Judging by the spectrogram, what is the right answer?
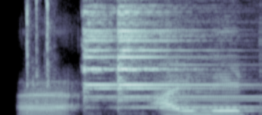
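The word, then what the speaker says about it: islet: और ये आइलेट है, छोटा जो जजीरा होता है आइलेट।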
